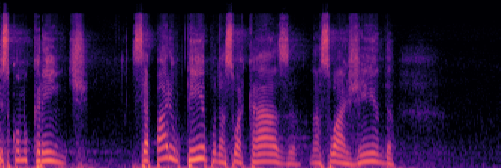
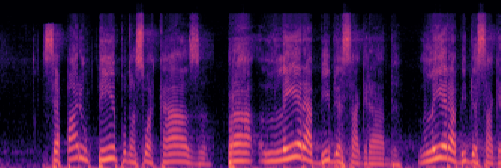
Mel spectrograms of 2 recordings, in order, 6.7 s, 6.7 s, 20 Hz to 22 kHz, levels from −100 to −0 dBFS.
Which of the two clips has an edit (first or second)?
second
